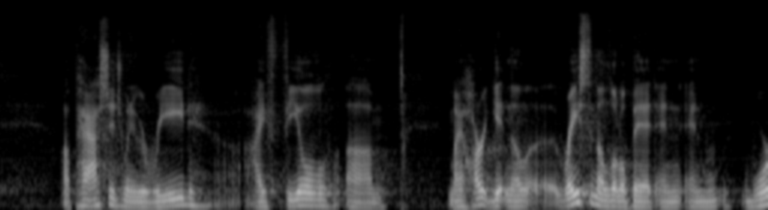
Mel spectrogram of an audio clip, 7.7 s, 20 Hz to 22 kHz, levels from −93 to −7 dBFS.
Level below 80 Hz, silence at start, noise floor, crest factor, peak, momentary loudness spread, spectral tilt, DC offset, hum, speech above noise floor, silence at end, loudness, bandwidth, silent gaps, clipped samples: -74 dBFS; 0.65 s; -74 dBFS; 20 dB; -22 dBFS; 14 LU; -6 dB/octave; under 0.1%; none; 34 dB; 0 s; -41 LUFS; 16.5 kHz; none; under 0.1%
